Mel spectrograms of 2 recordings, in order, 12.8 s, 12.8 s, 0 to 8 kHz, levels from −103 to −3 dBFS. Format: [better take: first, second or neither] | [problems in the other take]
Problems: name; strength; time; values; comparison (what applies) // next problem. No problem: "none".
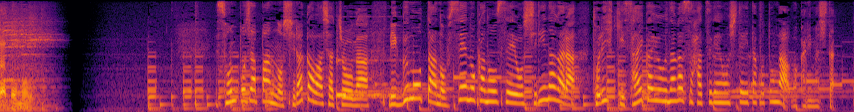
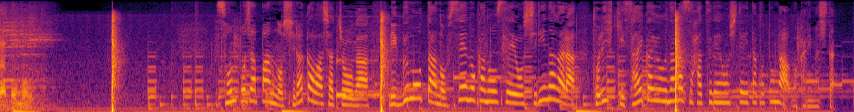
first | background sound (Hands); 4 dB below the speech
